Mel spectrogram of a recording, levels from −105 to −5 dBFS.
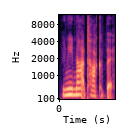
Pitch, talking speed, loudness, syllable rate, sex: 225 Hz, 335 wpm, -18 LUFS, 6.2 syllables/s, female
